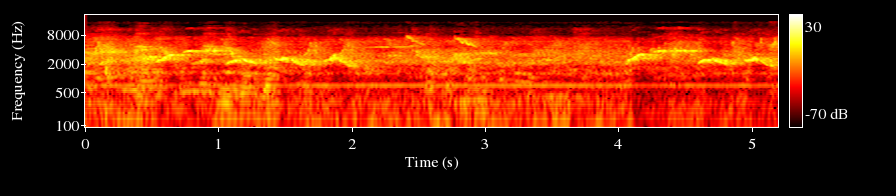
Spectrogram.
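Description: Wading birds call with shrill, rapid chirps close by.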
